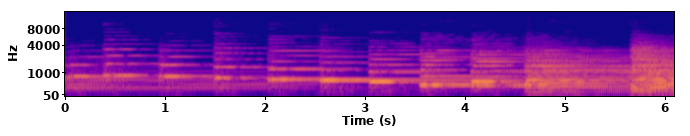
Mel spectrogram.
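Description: Acoustic grand piano played solo: single melody notes struck about twice a second over sustained bass, swelling into louder, fuller chords near the end.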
